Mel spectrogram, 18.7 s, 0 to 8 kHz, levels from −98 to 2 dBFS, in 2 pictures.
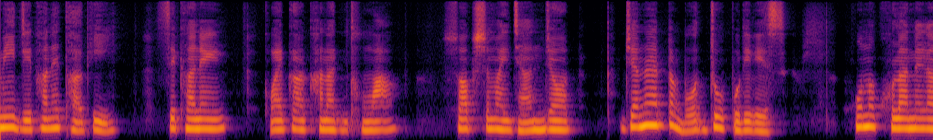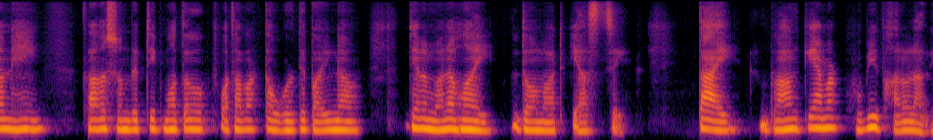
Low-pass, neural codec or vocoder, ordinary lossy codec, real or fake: none; codec, 16 kHz, 0.5 kbps, FunCodec, trained on Chinese and English, 25 frames a second; none; fake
